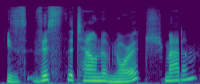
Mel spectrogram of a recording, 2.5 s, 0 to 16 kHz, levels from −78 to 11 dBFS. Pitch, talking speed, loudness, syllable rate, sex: 165 Hz, 170 wpm, -18 LUFS, 3.9 syllables/s, male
